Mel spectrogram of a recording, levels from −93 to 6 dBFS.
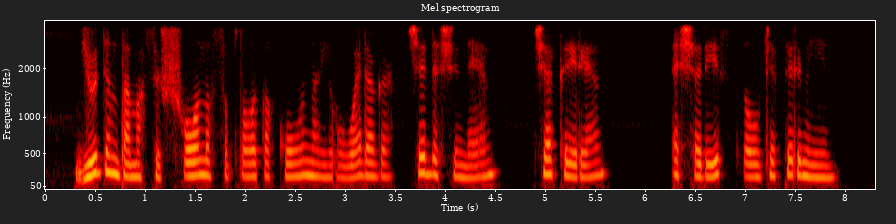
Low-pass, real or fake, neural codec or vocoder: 3.6 kHz; fake; codec, 16 kHz in and 24 kHz out, 0.8 kbps, FocalCodec, streaming, 65536 codes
